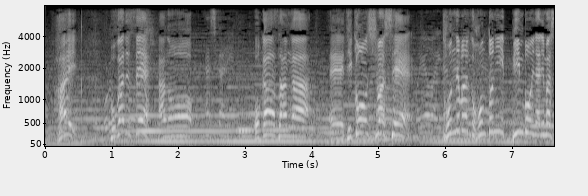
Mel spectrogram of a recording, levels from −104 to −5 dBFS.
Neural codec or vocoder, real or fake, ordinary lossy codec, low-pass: none; real; none; 7.2 kHz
